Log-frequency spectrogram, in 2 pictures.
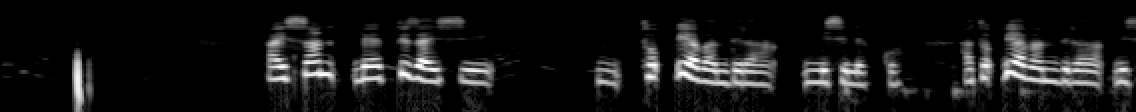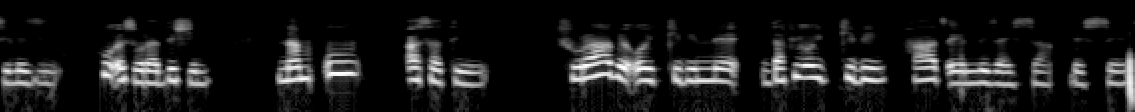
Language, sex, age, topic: Gamo, female, 25-35, government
